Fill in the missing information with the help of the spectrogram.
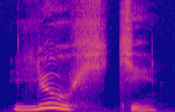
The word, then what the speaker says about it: лёгкий: Just make sure your tongue is high before you start pronouncing the г or the х sound in хки. Джо танг липс. Лё, хки. Лёгкий.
